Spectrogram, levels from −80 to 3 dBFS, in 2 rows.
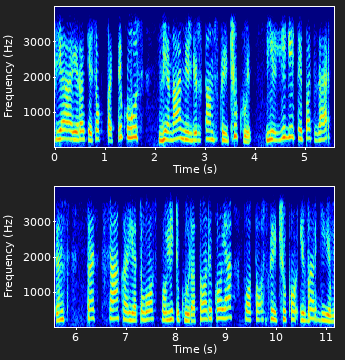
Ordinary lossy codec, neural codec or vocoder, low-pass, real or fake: Opus, 32 kbps; codec, 16 kHz in and 24 kHz out, 1.1 kbps, FireRedTTS-2 codec; 3.6 kHz; fake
